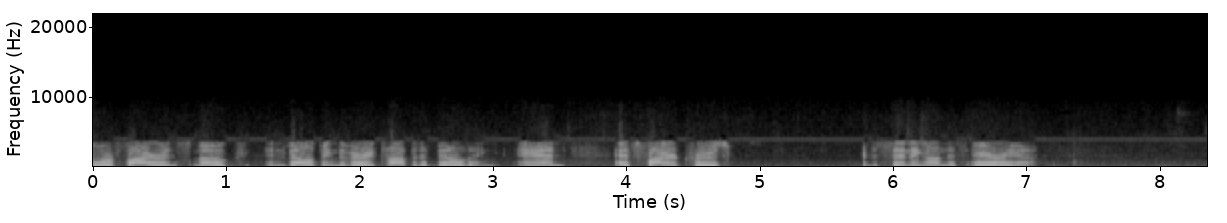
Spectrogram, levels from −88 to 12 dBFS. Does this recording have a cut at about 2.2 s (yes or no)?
yes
